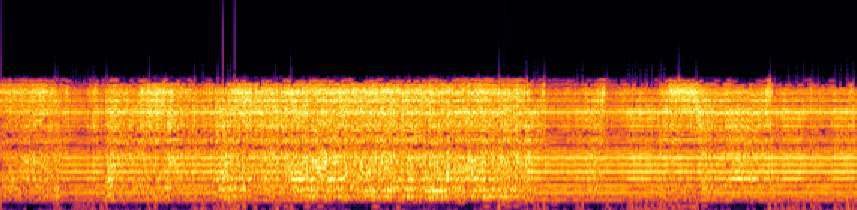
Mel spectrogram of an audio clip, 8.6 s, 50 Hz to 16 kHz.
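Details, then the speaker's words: 1939 RCA Victor model 96T4 tube radio on an outside antenna with voltage raised: thin, harsh, distorted audio with a cut-off top, station barely held; an open AVC filter capacitor would do this. "I mean, it sounds like it's picking up stuff, but got some issues."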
